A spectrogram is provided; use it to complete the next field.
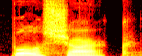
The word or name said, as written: bull shark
